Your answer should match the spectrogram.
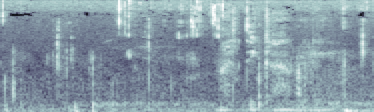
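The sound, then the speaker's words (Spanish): Soft, wet chewing of a mushy banana, with steady irregular squishy mouth sounds and faint breathy noises over a low background hum. “El plátano es. Y el plátano. Sumamente blando. Sumamente blando. Masticable.”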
